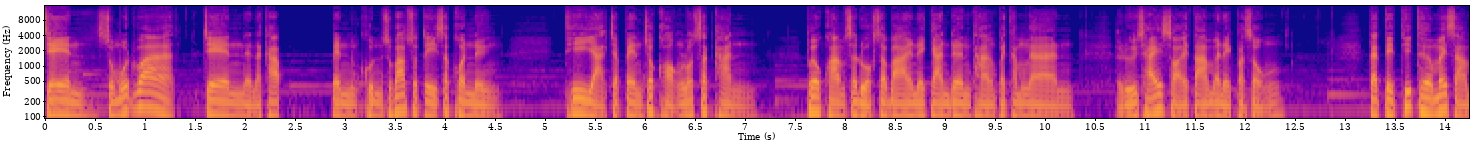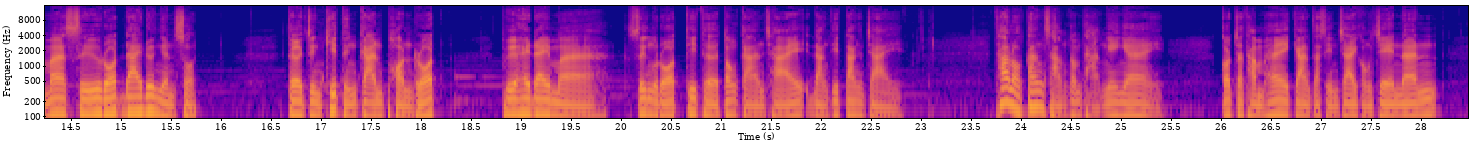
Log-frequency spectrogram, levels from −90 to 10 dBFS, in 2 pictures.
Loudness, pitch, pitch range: -20 LUFS, 100 Hz, 90-115 Hz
